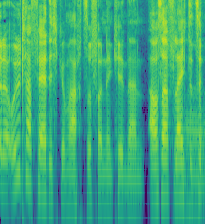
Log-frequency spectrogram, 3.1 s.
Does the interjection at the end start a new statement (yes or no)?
no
